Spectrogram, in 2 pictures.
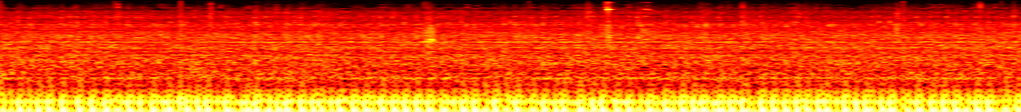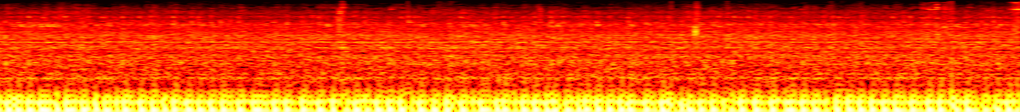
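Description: Ventrac compact tractor's engine idling steadily, an even low-pitched hum that holds unchanged throughout.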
